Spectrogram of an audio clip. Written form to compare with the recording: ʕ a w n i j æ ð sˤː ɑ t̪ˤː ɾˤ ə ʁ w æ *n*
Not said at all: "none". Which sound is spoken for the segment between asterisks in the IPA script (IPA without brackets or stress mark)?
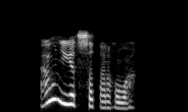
none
